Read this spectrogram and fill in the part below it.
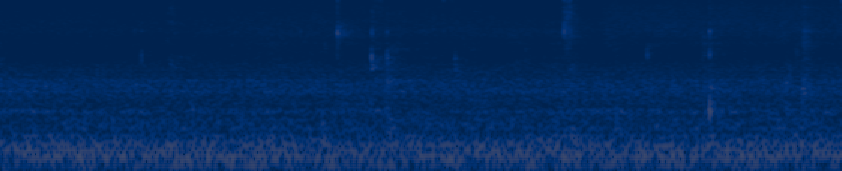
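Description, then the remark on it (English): Someone quietly sips a dark daiquiri cocktail, with soft wet mouth clicks and small slurps scattered over a steady low background hum, with no talking. “Let's sip this thing.”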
